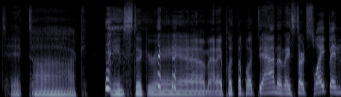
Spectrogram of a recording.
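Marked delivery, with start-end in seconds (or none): 0.0-3.1 small, tempting little devil voice. Speaker voicing the little devil in their brain while trying to read: little devil voice. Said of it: "that little devil goes".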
